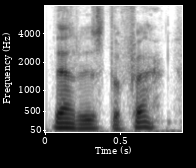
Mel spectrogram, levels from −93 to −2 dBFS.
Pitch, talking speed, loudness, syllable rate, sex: 105 Hz, 265 wpm, -18 LUFS, 5.5 syllables/s, male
